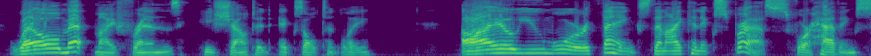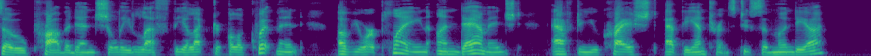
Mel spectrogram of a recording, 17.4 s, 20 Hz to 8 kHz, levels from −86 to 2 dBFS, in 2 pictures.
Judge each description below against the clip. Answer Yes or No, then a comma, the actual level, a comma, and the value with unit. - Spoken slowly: Yes, slow, 125 wpm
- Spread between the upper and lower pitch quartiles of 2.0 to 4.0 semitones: No, average, 5.1 semitones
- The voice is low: Yes, low, 130 Hz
